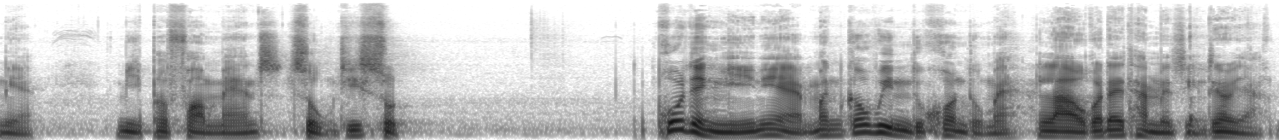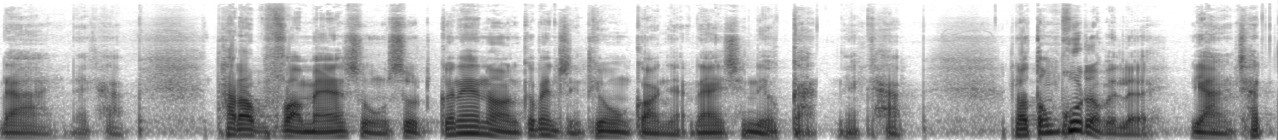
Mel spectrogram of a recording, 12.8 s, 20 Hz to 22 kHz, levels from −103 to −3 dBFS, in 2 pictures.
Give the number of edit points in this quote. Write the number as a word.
one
